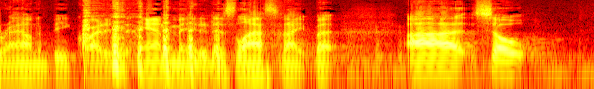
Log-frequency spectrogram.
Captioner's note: laughter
